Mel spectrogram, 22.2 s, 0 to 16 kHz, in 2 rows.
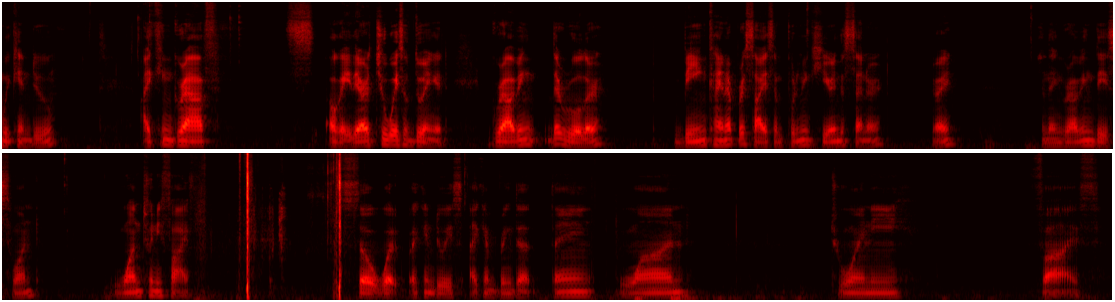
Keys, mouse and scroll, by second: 1.3 right click, 2.2 right click, 4.1-8.0 drag, 10.2-11.7 drag, 13.7 shift+middle click, 14.6 scroll down 1, 15.7-22.2 drag.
